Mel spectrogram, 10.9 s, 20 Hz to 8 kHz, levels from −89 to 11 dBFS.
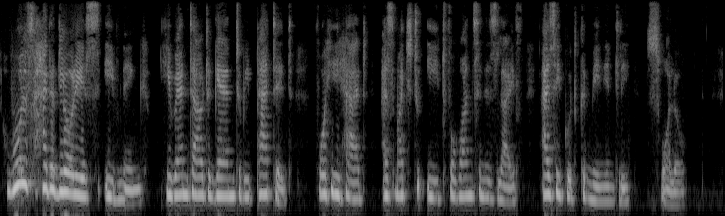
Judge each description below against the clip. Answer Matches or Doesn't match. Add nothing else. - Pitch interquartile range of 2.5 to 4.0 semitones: Matches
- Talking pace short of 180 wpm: Matches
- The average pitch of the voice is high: Matches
